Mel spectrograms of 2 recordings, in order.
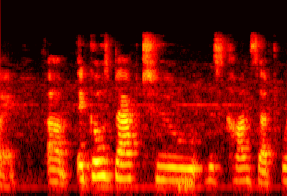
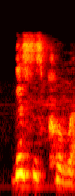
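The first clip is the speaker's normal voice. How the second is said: confident falling pitch on "correct"; 2 semitones higher than usual. Teaching how a confident statement sounds: falling inflection on correct. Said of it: "And my inflection went down".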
